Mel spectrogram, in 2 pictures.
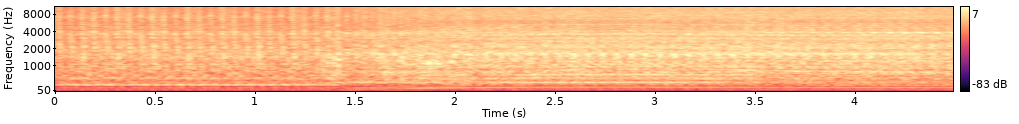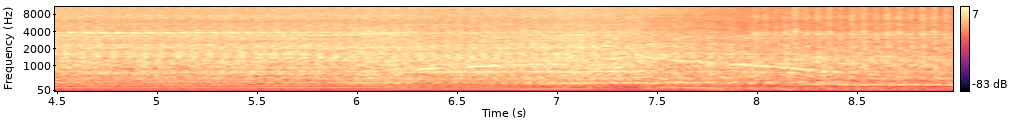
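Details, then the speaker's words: Citroën C6 diesel after fixing exhaust smoke leak near front turbo: steady idle, even hum dipping and settling smoothly, no puffing or ticking at exhaust; smoke gone, runs normally, owner not 100% sure fixed. "ok c'est bon il n'ya que couper le contact pour écouter lui ça a l'air d'être bon"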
